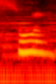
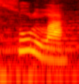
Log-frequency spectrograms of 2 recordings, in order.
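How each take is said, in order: First: The final syllable is swallowed and dropped. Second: The final syllable is clearly pronounced. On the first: The speaker calls it wrong. "a última sílaba da palavra a gente não pode engolir... geralmente a gente fala sul" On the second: The speaker calls it right. "é sula"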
